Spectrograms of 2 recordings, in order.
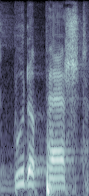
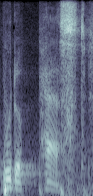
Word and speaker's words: Budapest: We are a NATO member, and the capital of Hungary is Budapest, as we correctly pronounce it, and not Budapest. So Budapest, and we've got beautiful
